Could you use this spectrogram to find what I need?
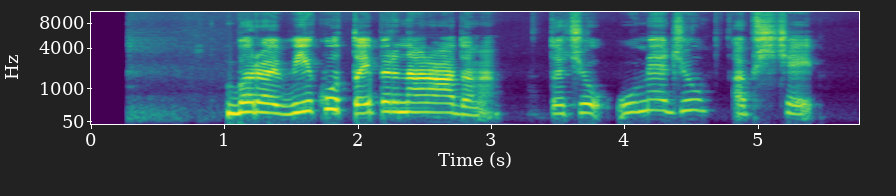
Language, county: Lithuanian, Alytus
